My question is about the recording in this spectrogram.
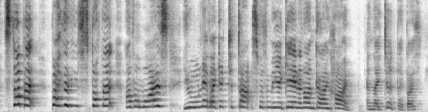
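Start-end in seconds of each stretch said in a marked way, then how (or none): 0.1-7.0 high-pitched, exasperated mock telling-off; shrill-pitched comic ultimatum, easing down towards the end; mock scolding. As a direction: act out scolding two squabbling friends, voice pitched right up. Telling off two fighting friends.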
